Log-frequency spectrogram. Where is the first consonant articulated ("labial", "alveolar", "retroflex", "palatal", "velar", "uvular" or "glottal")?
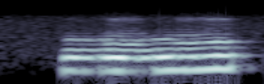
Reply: glottal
